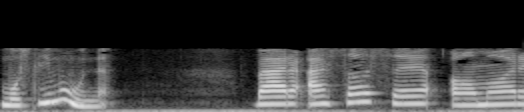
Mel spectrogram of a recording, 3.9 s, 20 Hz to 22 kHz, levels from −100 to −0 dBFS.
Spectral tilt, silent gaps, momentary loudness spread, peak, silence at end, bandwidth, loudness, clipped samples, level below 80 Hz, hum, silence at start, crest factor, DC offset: -10.5 dB/octave; none; 7 LU; -4 dBFS; 0 s; 4.6 kHz; -21 LUFS; under 0.1%; -40 dBFS; none; 0 s; 16 dB; under 0.1%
